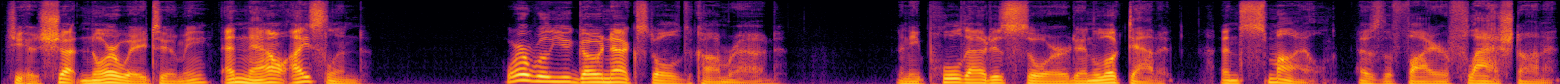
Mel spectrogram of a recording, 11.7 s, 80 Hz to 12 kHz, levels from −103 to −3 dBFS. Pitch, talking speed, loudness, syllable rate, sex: 110 Hz, 175 wpm, -19 LUFS, 4.9 syllables/s, male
